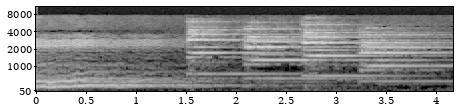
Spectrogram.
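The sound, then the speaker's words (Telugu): A school bell rings for the first period of the day: five metallic strikes, each leaving a bright, shimmering ring that overlaps the next and slowly fades, with no voices. “ఎల్బోవి స్కూల్లో మొదటి గంటే మోగింది.”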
